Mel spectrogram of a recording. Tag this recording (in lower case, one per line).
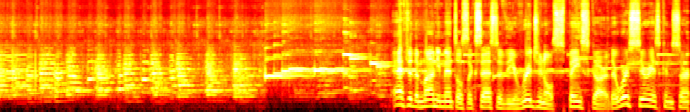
music
speech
